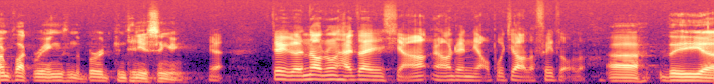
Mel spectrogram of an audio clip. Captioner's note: speaking in Chinese; speaking in Chinese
